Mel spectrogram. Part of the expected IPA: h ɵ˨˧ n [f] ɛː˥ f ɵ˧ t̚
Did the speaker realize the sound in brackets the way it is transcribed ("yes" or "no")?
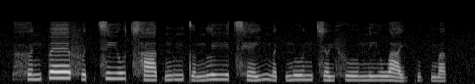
no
